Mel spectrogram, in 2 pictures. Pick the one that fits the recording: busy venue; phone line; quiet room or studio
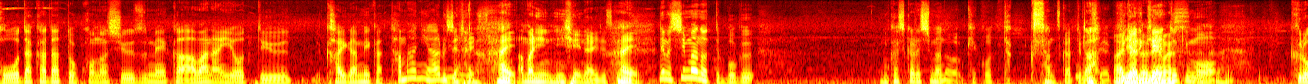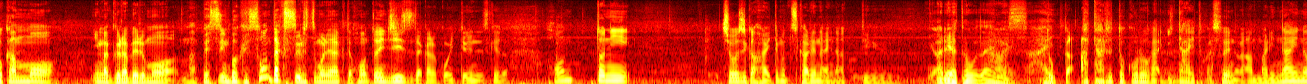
busy venue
